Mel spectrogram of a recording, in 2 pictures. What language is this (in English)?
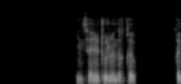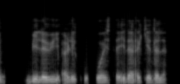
Pashto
